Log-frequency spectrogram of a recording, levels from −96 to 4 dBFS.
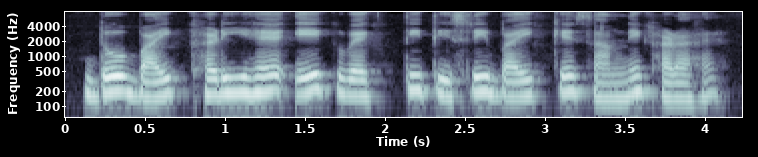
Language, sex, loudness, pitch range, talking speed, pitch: Hindi, female, -16 LUFS, 160-195 Hz, 170 wpm, 180 Hz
